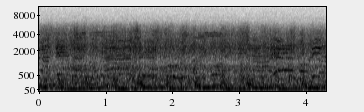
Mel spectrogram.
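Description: Samba-enredo sung by a mass of voices over a samba school drum section (bateria), with crowd yelling.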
